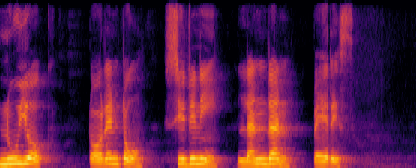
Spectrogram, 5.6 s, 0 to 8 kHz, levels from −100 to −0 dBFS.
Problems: none marked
